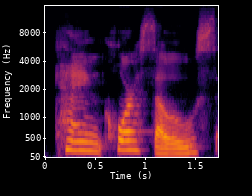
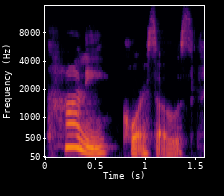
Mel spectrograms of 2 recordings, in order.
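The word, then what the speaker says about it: Cane Corso: Um Michelle K told us that you do not pronounce Kang Corsos as such. They are Connie Corsos.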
